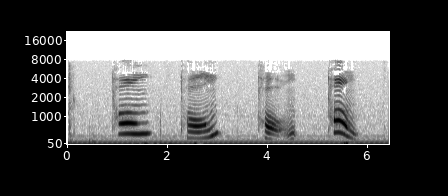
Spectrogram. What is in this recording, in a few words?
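"tong", Mandarin Chinese pinyin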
